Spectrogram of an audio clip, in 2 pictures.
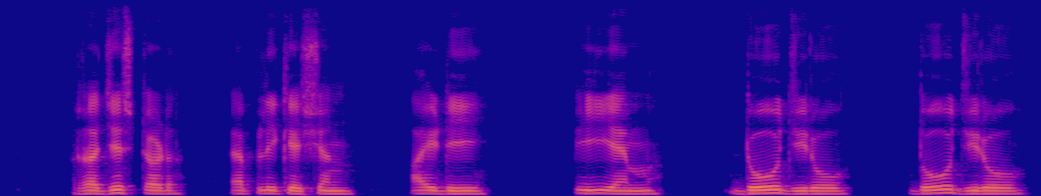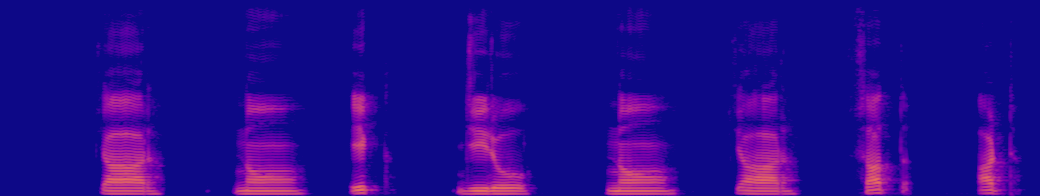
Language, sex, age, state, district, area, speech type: Punjabi, male, 45-60, Punjab, Rupnagar, urban, read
